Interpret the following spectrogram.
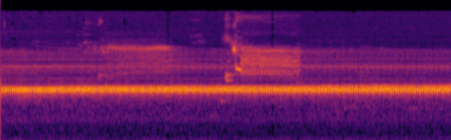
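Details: Steady unbroken high trill from an American toad, held throughout, with a faint second trilling voice layered in the middle.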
